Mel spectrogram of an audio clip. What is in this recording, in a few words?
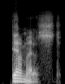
"demist", American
